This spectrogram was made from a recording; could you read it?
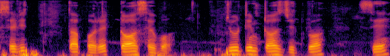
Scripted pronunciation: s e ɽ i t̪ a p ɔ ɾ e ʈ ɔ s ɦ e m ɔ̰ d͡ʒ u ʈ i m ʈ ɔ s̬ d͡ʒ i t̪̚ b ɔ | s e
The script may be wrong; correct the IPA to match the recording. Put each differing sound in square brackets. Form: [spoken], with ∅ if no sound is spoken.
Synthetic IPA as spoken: s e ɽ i t̪ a p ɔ ɾ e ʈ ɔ s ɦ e [b] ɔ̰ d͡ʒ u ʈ i m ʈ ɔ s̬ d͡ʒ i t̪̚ b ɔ | s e

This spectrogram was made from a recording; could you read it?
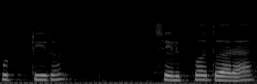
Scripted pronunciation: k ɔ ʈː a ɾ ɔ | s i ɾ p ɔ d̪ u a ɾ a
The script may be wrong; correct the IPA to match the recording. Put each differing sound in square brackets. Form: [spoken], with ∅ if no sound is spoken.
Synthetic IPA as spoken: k [u] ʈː [i] ɾ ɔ | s i [l] p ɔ d̪ [w] a ɾ a

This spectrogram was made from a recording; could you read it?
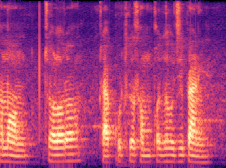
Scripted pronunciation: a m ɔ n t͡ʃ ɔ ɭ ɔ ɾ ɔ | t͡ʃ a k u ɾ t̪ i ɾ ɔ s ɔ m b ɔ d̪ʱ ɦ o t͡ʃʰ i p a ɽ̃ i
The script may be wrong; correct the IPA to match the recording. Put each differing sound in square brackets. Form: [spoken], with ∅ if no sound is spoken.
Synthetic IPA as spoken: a m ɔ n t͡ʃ ɔ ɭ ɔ ɾ ɔ | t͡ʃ a k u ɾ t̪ i ɾ ɔ s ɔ m [p] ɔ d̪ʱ ɦ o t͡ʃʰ i p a ɽ̃ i

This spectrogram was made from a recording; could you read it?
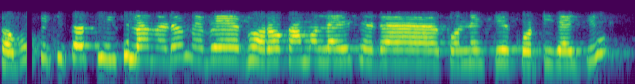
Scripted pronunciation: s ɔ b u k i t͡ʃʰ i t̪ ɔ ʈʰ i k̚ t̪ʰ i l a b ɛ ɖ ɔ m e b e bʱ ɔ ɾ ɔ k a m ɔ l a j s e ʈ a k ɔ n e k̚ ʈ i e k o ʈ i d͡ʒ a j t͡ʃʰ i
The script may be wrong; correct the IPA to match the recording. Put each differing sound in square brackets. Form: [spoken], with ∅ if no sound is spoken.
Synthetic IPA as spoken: s ɔ b u k i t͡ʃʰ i t̪ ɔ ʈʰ i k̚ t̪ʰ i l a [m] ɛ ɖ ɔ m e b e [ɡʱ] ɔ ɾ ɔ k a m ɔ l a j s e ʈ a k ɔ n e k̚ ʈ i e k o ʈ i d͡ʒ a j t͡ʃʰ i

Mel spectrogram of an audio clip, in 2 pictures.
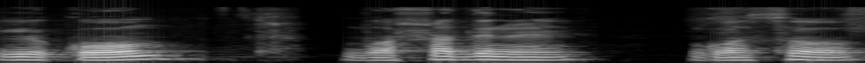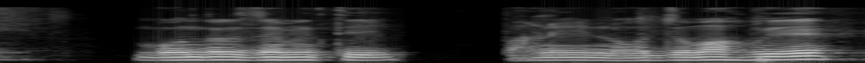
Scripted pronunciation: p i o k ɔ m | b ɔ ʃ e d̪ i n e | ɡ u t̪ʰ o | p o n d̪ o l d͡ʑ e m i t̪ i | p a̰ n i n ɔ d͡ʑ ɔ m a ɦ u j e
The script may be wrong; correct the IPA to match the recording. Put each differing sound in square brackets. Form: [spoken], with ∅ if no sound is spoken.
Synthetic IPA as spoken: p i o k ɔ m | b ɔ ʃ [a] d̪ i n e | ɡ [ɔ] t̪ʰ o | [b] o n d̪ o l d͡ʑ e m i t̪ i | p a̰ n i n ɔ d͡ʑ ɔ m a ɦ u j e

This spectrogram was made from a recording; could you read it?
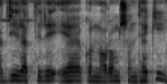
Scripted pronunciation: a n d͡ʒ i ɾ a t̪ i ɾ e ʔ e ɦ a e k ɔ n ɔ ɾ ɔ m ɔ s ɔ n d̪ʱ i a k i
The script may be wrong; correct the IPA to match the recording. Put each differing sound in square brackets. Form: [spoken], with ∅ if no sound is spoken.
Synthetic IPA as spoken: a [∅] d͡ʒ i ɾ a t̪ i ɾ e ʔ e ɦ a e k ɔ n ɔ ɾ ɔ m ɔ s ɔ n d̪ʱ [j] a k i

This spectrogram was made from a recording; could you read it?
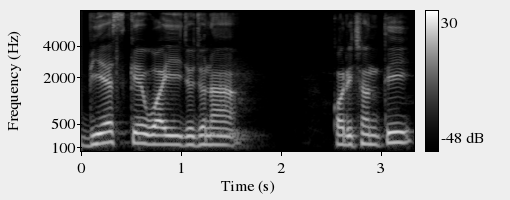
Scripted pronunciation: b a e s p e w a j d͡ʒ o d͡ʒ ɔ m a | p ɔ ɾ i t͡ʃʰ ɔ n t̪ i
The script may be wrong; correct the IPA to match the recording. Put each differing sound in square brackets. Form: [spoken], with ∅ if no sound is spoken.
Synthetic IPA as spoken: b [i] e s [k] e w a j d͡ʒ o d͡ʒ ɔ [n] a | [k] ɔ ɾ i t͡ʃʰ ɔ n t̪ i

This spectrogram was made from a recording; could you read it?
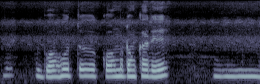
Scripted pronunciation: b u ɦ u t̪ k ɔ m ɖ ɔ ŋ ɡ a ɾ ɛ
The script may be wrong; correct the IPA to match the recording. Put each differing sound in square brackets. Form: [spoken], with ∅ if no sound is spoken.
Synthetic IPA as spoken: b [ɔ] ɦ u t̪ k ɔ m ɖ ɔ ŋ [k] a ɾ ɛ

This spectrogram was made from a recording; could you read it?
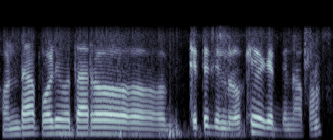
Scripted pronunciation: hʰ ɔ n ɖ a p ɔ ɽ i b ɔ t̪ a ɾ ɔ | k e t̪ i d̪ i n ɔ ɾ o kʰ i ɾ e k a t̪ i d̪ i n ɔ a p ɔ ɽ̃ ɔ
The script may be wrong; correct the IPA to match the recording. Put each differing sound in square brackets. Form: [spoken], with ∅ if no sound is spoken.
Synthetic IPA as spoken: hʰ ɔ [ɳ] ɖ a p ɔ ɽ i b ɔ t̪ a ɾ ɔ | k e t̪ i d̪ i n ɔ ɾ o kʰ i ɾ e k [e] t̪ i d̪ i n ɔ a p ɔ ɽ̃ ɔ

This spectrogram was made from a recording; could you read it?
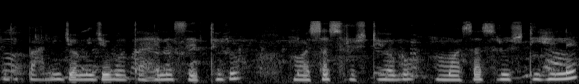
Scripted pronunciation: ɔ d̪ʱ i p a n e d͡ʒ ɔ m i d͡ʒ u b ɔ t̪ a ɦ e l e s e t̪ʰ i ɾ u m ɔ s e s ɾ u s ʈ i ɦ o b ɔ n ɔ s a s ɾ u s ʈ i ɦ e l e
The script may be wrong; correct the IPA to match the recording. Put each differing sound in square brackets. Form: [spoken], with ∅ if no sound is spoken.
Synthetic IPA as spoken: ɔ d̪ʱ i p a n [i] d͡ʒ ɔ m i d͡ʒ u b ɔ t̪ a ɦ e l e s e t̪ʰ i ɾ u m ɔ s [a] s ɾ u s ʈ i ɦ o b ɔ [m] ɔ s a s ɾ u s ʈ i ɦ e l e

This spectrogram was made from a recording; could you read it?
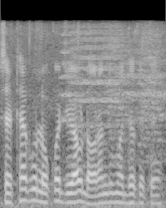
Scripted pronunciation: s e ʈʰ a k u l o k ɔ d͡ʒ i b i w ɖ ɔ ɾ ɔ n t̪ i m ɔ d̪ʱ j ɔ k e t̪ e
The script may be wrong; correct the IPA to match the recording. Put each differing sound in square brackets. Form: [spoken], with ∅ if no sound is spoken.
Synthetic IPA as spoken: s e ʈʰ a k u l o k ɔ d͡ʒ i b [a] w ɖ ɔ ɾ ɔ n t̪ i m ɔ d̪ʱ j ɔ k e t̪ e

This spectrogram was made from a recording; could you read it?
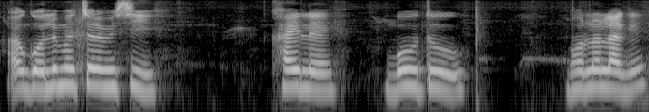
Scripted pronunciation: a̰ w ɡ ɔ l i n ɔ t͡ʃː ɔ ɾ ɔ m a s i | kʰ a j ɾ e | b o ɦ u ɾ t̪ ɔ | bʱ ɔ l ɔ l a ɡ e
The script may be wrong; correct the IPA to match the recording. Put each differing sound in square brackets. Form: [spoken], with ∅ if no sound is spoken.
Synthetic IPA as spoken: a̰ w ɡ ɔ l i [m] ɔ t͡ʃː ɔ ɾ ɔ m [i] s i | kʰ a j [l] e | b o ɦ u [∅] t̪ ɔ | bʱ ɔ l ɔ l a ɡ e

